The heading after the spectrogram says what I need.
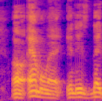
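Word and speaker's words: Amalek: the the nation of uh yeah Amite um Amal I'm saying it wrong amalec and this they called the amikit that's why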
